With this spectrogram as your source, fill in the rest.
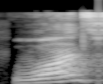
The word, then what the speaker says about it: once: better example of that once um okay it sounds similar want wants and once yeah yeah it's it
